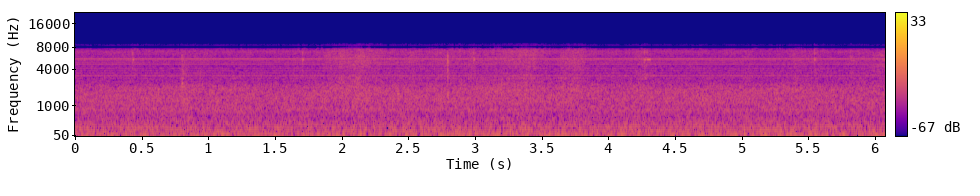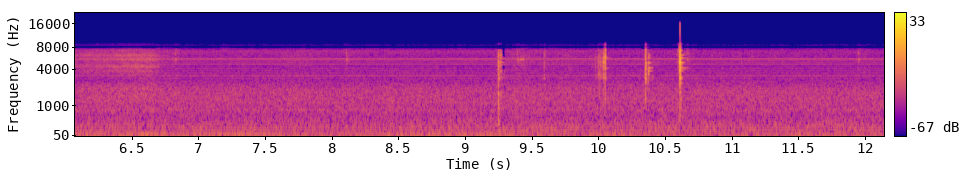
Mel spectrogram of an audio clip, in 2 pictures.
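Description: A paintbrush taps and dabs softly on paper.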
